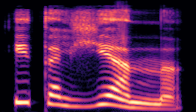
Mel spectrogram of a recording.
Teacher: Носовий звук зник, лишився чистий дзвінкий Н.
